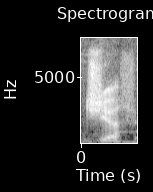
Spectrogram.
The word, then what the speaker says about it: GIF: But the thing is the actual creators of the Gif call it Jif.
